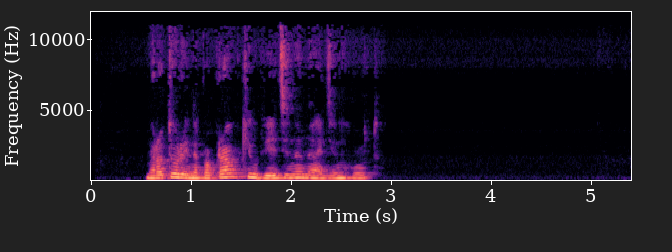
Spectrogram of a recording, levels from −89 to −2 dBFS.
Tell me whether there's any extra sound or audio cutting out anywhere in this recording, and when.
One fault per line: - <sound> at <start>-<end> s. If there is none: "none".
none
